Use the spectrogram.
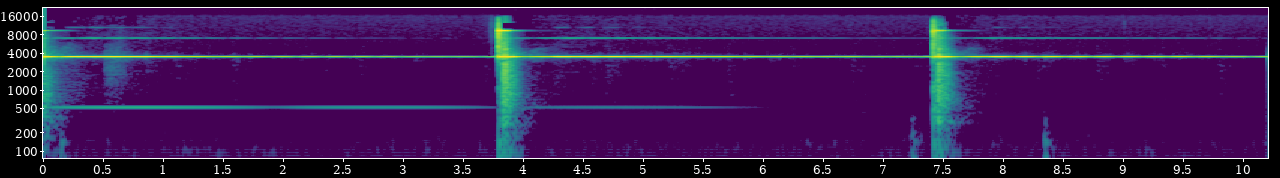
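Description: Three chimes ring out one at a time, a few seconds apart. Each bright strike leaves a long, steady ringing tone that slowly fades before the next. No voices.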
